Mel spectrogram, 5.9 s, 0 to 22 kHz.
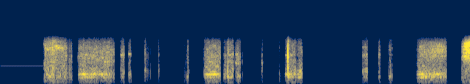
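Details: A 6-month-old baby girl gives a few short, breathy, deliberate fake coughs, apparently to stay awake; a voluntary cough, not a sign of illness.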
